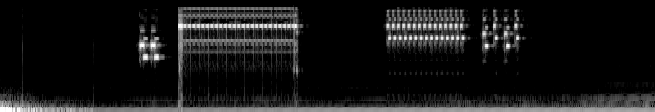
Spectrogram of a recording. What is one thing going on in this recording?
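Soft electronic menu tones chime.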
